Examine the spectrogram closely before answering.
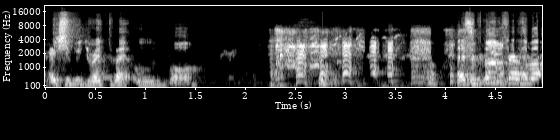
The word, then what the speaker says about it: Uwe Boll: Uwe Boll. It's pronounced okay. believable. But whatever, dude. I'm sorry. That's how in German they pronounce it.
